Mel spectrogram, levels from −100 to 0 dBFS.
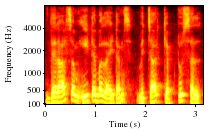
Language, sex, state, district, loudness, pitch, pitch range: English, male, Karnataka, Bangalore, -14 LUFS, 150 Hz, 135-180 Hz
